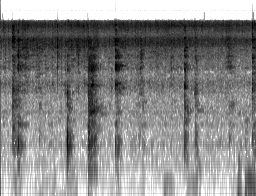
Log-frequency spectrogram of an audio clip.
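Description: Garlic sautéing in a pan with salt for a potato and tomato rice soup: a soft sizzle broken by sharp spatula scrapes and stirs at uneven intervals, close and alone.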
